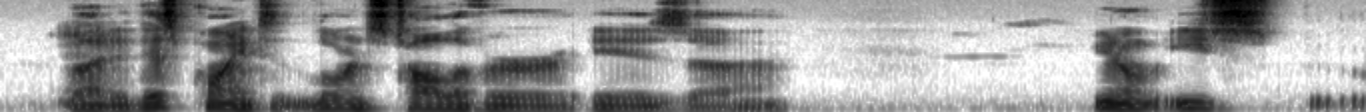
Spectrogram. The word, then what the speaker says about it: Taliaferro: in this period lawrence toliver is the uh appointed by james madison president madison indian agent uh for the area um his name is spelt t-a-l-i-a-f-e-r-r-o but it is pronounced toliver so uh it's read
